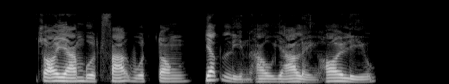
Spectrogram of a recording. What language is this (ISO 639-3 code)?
yue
